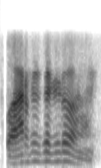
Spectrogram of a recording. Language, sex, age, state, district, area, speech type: Malayalam, male, 60+, Kerala, Idukki, rural, conversation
